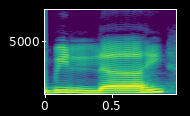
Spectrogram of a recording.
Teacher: لفظ اللہ سے پہلے اگر زیر آ جائے تو یہاں پہ لفظ اللہ کو باریک پڑھا جاتا ہے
